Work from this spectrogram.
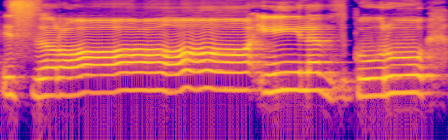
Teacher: یا بنی، آگے ہے اسرائیل اذکروا، حمزہ کے نیچے زیر ہے، سین ساکن ہے، را زبر الف مد، را کو موٹا کر کے پڑھیں گے، اور جو مد ہے وہ بڑی مد ہے، مد متصل کہتے ہیں، اس کو لمبا کر کے پڑھیں گے۔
